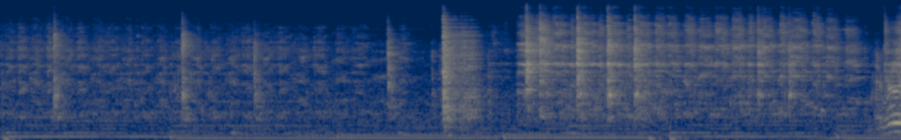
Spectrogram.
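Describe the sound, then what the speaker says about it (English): Milk and cream whisked in a pot on a stovetop over medium heat, quick rhythmic metallic clicks and taps of the whisk against the pot, growing busier and louder toward the end, with no talk. "we're just going to kind of whisk them and bring them up to temperature on medium heat"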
